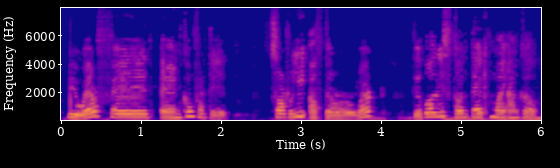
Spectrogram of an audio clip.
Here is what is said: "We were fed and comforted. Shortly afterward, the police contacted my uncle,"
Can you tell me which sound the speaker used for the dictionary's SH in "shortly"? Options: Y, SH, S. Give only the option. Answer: S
